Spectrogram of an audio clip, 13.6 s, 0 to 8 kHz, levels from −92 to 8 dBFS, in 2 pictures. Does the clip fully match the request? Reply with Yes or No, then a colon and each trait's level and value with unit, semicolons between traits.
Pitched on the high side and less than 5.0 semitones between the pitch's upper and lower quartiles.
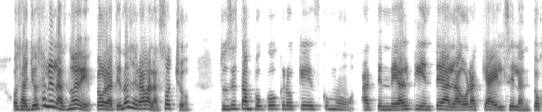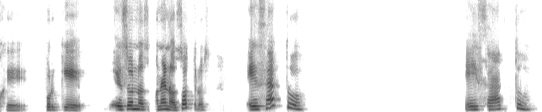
Yes: high, 225 Hz; average, 2.8 semitones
